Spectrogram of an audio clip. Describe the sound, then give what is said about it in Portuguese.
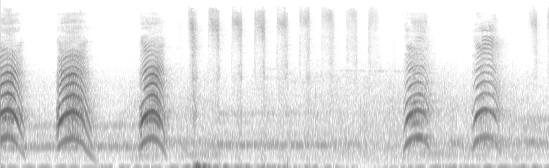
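A person imitates an eagle's cry with five shrill, arching screeches: three in quick succession, a pause filled with faint clicks and rustling, then two more loud calls. “Olha, eu a transformar-me agora. Agora mesmo, sou uma águia.”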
